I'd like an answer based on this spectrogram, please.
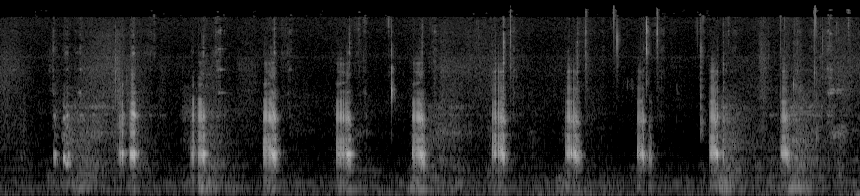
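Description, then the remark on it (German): A souvenir wooden frog instrument croaks about eleven times in a steady, even rhythm, each rasping scrape clear, with no voices in between. “Genau, aber dieser Frosch, der hat auch ganz hervorragend in diesem Umfeld im Film funktioniert. Ansonsten, dieser Frosch hier, das wäre.”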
